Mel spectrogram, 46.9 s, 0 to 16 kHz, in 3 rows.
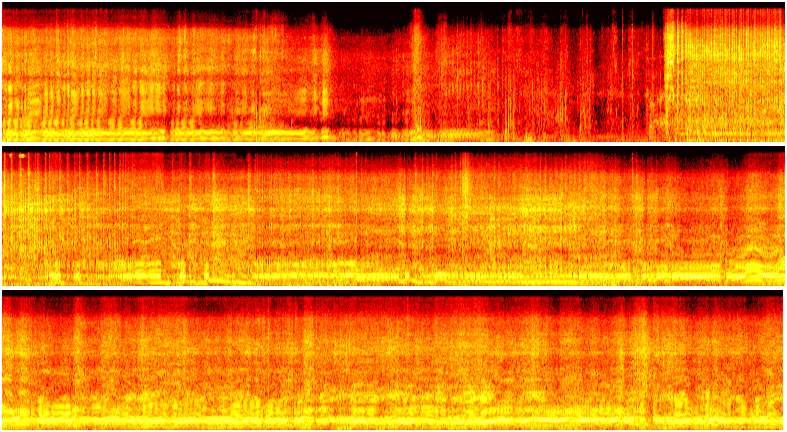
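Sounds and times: motorcycle engine revving: 0:00.0 - 0:10.2, 0:12.6 - 0:46.9
knocks from rocky ground: 0:09.6 - 0:12.9.

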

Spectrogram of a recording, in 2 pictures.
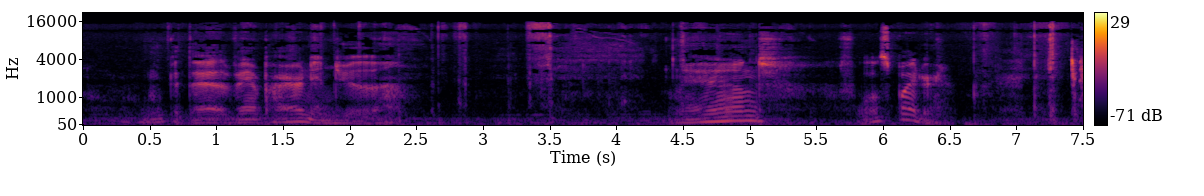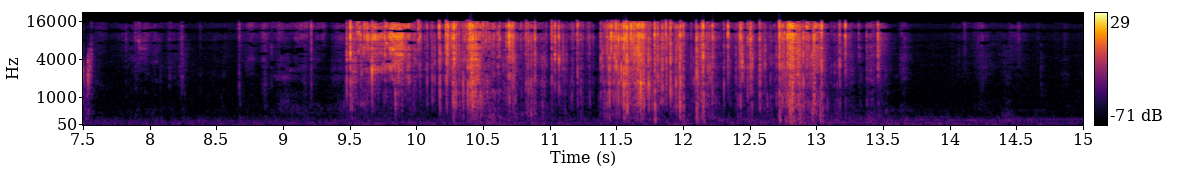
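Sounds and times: foil wrapper tearing and crinkling: 0:09.4 - 0:13.6.

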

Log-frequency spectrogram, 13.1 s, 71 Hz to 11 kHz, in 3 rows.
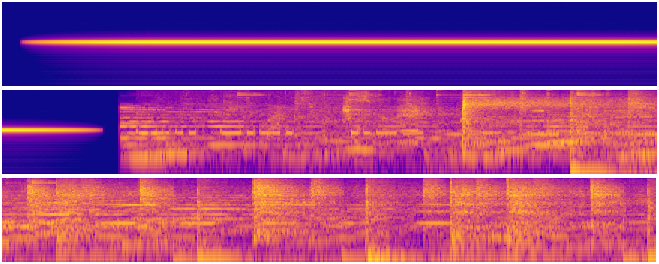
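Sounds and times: sine test tone beep: 0:00.1 - 0:05.0
music: 0:05.1 - 0:13.0.

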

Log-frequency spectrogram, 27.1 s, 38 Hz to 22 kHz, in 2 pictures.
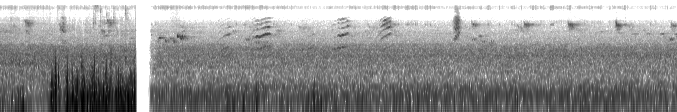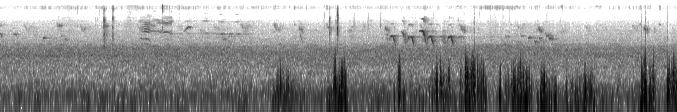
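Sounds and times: wind on microphone: 0:00.0 - 0:02.8, 0:14.0 - 0:27.0
birds chirping: 0:00.1 - 0:25.5.

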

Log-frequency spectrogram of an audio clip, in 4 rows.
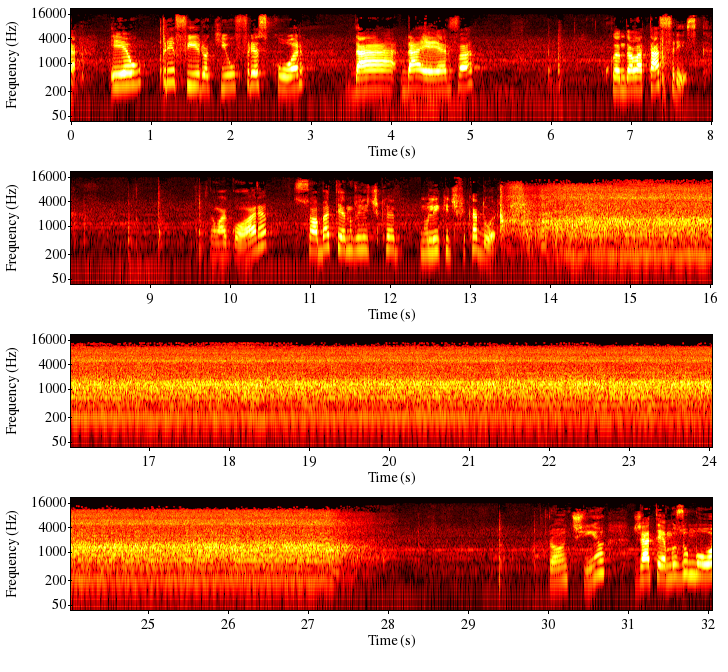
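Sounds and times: blender motor running: 0:13.4 - 0:28.2.

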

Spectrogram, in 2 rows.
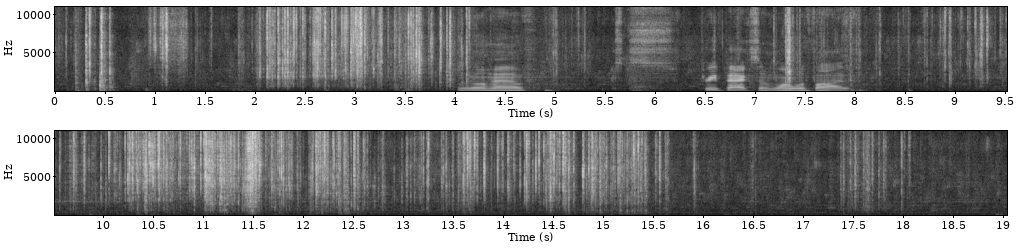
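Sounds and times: foil wrapper crinkling and tearing: 0:00.9 - 0:05.4, 0:07.1 - 0:16.6, 0:17.3 - 0:18.1.

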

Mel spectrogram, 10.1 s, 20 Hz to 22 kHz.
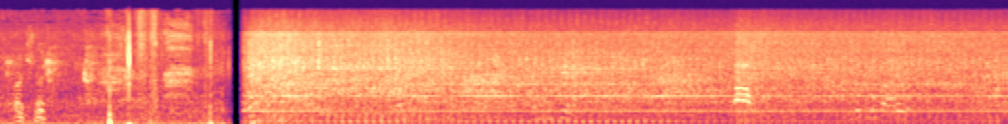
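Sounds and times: motorcycle engine running: 0:02.5 - 0:10.0.

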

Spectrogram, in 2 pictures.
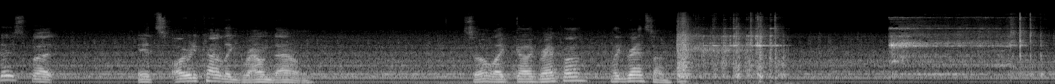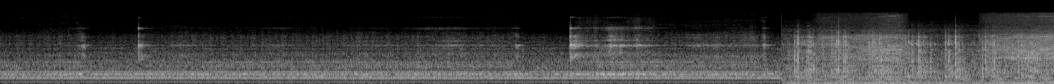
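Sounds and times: sharpening machine motor hum: 0:06.8 - 0:21.0
screwdriver tip grinding on disc: 0:08.9 - 0:21.0.

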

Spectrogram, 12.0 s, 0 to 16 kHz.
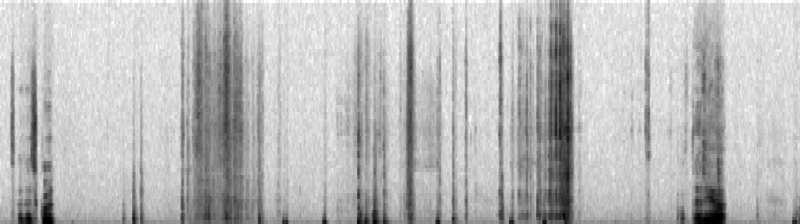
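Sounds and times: foam packaging rubbing: 0:02.7 - 0:04.0, 0:07.6 - 0:08.6.

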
